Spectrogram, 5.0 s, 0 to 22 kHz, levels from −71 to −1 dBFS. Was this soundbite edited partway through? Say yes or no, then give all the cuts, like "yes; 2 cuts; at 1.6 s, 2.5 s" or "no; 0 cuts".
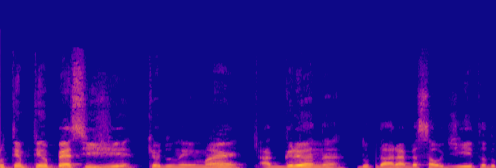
yes; 3 cuts; at 1.6 s, 2.6 s, 3.7 s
